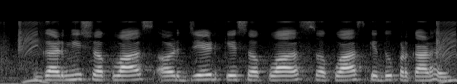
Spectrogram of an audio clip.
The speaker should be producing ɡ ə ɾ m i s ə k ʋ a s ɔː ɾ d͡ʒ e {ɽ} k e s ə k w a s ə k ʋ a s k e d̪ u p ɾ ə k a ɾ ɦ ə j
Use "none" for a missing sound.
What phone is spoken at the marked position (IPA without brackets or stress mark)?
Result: ɽ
